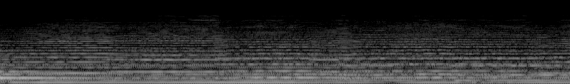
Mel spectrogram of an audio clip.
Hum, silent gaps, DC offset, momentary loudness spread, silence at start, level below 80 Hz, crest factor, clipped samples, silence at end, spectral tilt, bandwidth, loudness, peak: none; none; under 0.1%; 4 LU; 0 s; -52 dBFS; 14 dB; under 0.1%; 0 s; -6.5 dB/octave; 12 kHz; -31 LUFS; -16 dBFS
